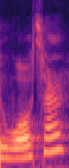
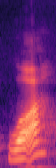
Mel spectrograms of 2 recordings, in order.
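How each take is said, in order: First: Said in the usual way. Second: "water" with the t swallowed, a glottal stop; Scots pronunciation. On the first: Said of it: "you wouldn't say water". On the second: Shown as a demonstration. Learner showing how Scots say it, "water" without its t. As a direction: drop the t in "water": wa'er. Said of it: "you would say water".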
